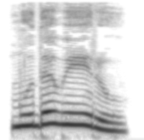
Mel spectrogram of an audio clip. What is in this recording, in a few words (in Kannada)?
"ಮದವಾರಿ", Kannada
